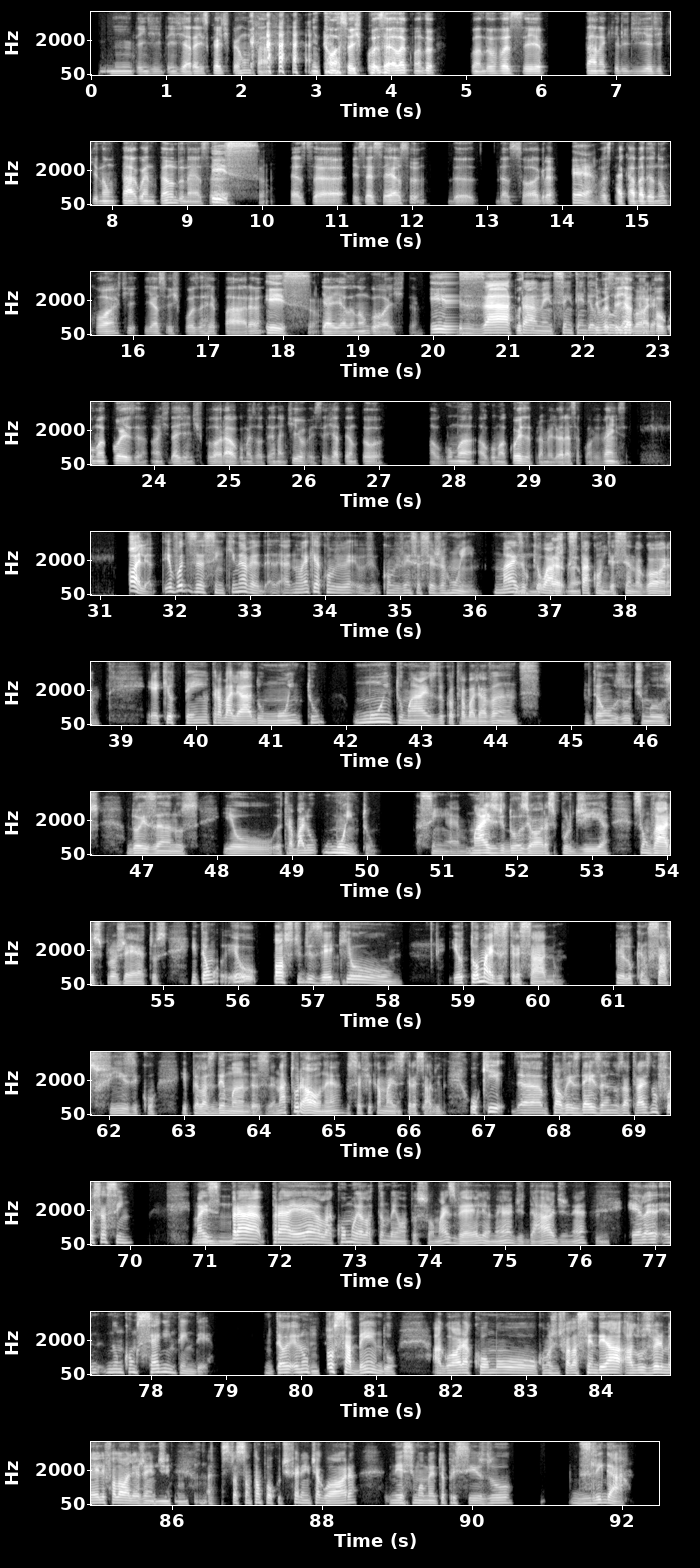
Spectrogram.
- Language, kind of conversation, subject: Portuguese, advice, Como lidar com uma convivência difícil com os sogros ou com a família do(a) parceiro(a)?
- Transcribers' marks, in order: laugh; tapping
